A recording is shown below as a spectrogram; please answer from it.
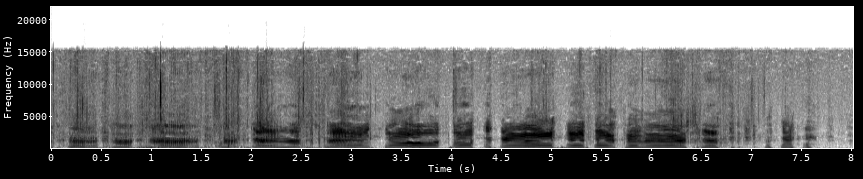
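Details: A playful dog that dances and tries to eat stones gives a rapid run of arched, whining yowls with rich harmonics, rising and falling in short bursts, almost like talking, with a few sharper yaps between them.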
